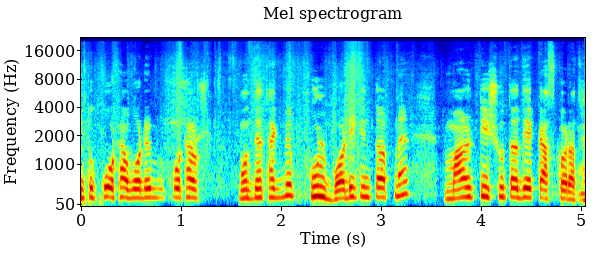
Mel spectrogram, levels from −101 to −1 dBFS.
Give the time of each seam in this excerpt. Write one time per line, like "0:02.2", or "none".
none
